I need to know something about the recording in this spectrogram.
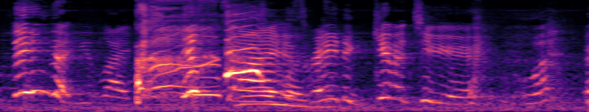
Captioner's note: laughing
